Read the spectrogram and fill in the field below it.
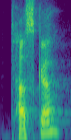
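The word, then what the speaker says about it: Tuszka: T22 says it's pronounced Tuska, like a Tuscan Raider without the N.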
